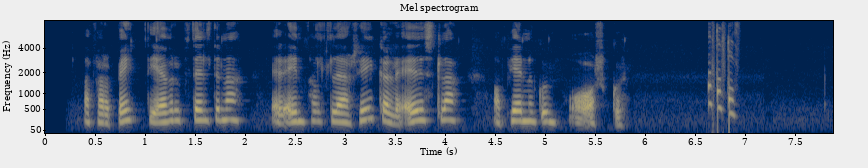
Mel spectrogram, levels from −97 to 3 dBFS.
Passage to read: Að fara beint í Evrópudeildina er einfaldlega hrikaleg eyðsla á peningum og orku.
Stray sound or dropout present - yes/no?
yes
